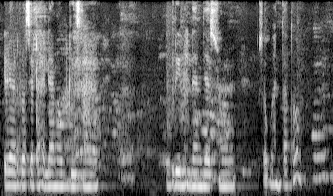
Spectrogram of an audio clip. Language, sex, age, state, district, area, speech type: Odia, female, 18-30, Odisha, Subarnapur, urban, spontaneous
